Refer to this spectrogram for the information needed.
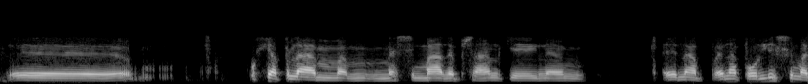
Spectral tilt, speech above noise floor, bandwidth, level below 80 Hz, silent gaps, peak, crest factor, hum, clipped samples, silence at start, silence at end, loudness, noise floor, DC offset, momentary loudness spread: -8 dB/octave; 50 dB; 3.9 kHz; -90 dBFS; none; -8 dBFS; 18 dB; none; under 0.1%; 0.05 s; 0 s; -24 LUFS; -74 dBFS; under 0.1%; 9 LU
